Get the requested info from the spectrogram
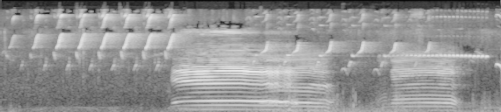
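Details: Cows out in open green fields, walking and grazing as a herd; two long, full-throated moos, the first about two and a half seconds and wavering, the second shorter, with repeated high bird chirps in the background.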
